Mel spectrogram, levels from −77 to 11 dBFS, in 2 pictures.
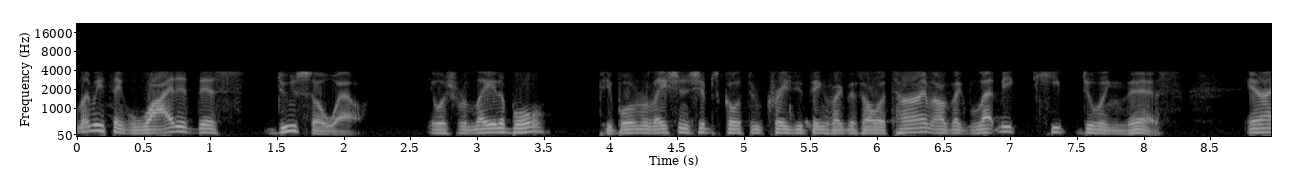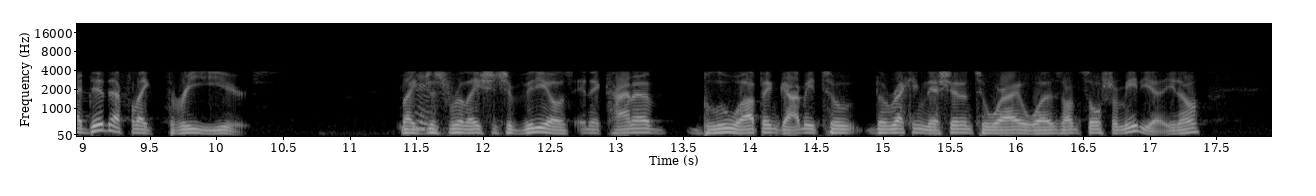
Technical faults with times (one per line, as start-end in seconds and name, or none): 0.00-17.91 Bluetooth CVSD headset codec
